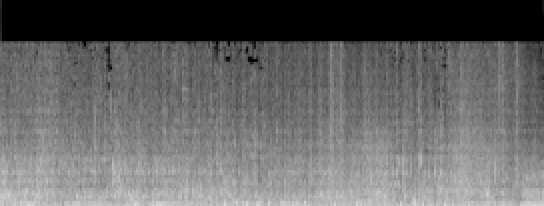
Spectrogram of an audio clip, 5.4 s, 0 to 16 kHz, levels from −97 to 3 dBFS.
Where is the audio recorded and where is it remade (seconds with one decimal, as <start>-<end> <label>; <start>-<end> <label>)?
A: 0.0-2.8 recorded; 2.8-3.9 remade; 3.9-4.5 recorded; 4.5-5.4 remade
